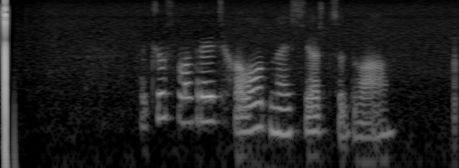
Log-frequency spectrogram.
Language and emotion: Russian, sad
